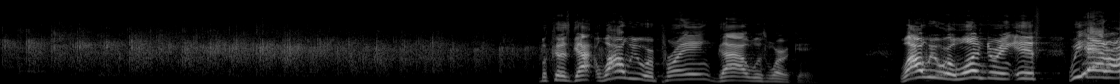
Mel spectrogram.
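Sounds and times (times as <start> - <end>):
audience clapping: 0.0 - 6.3
speech: 5.4 - 8.2, 9.0 - 11.1.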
